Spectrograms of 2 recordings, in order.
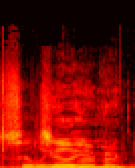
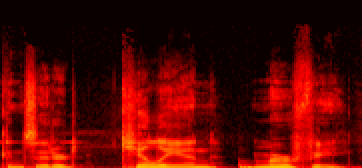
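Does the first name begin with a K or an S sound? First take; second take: S; K. First: The first name starts with a soft S sound. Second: The first name starts with a hard K sound. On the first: The speaker calls it wrong. "which we've always called Cillian Murphy" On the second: The speaker calls it right. "It's like Celtic"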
